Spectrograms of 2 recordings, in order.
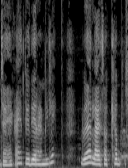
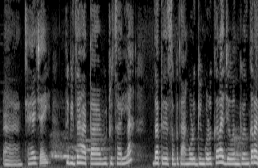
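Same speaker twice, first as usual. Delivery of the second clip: ordinary talk, nothing marked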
